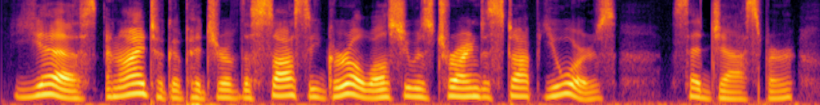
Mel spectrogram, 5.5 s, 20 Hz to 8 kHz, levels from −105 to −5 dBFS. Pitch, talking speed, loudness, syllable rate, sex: 180 Hz, 210 wpm, -16 LUFS, 5.0 syllables/s, female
